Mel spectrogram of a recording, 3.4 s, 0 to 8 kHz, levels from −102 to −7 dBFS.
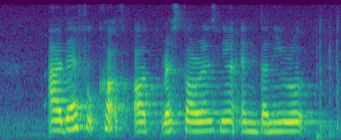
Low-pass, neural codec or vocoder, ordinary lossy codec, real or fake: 7.2 kHz; none; none; real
